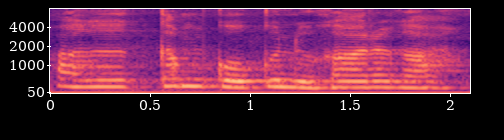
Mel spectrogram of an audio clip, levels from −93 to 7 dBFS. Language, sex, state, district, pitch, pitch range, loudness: Wancho, female, Arunachal Pradesh, Longding, 225 Hz, 215-240 Hz, -13 LUFS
